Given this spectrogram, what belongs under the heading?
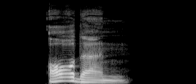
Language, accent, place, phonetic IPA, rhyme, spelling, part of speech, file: German, Germany, Berlin, [ˈɔʁdɐn], -ɔʁdɐn, Ordern, noun, De-Ordern.ogg
- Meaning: plural of Order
